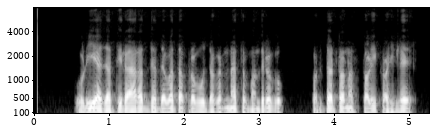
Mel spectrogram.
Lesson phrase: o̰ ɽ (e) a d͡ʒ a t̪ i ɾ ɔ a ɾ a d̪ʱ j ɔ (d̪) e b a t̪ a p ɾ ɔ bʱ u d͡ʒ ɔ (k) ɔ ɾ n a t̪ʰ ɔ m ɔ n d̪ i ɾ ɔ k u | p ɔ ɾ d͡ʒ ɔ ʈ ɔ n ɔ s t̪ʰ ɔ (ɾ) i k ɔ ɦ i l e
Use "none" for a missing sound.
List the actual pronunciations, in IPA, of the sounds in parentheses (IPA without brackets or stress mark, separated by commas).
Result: i, d̪, ɡ, ɭ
